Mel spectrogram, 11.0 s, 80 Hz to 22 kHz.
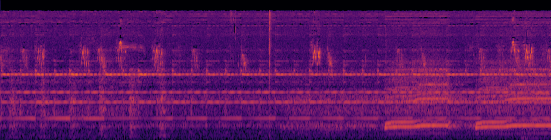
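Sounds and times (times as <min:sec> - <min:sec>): chord of high tones: 0:00.0 - 0:11.0
steam locomotive whistle: 0:07.7 - 0:11.0.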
